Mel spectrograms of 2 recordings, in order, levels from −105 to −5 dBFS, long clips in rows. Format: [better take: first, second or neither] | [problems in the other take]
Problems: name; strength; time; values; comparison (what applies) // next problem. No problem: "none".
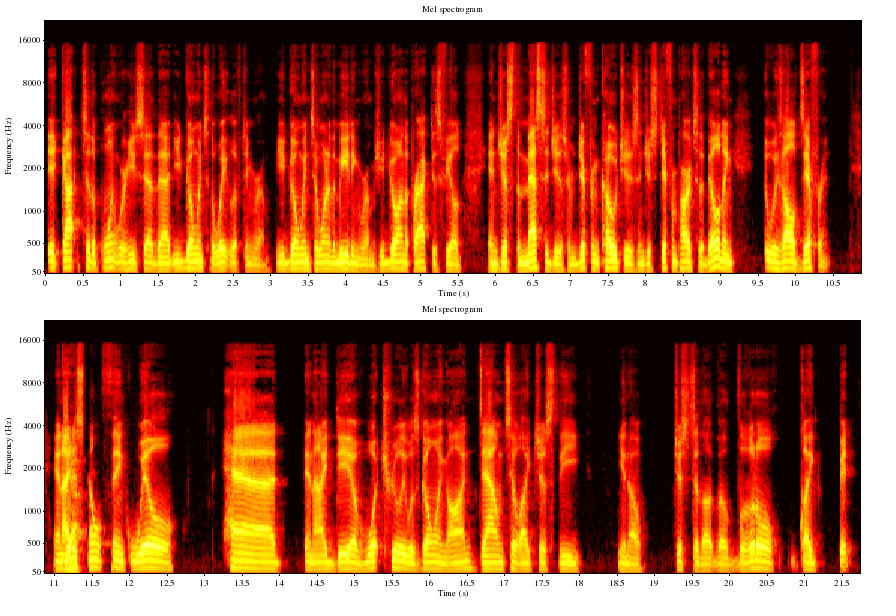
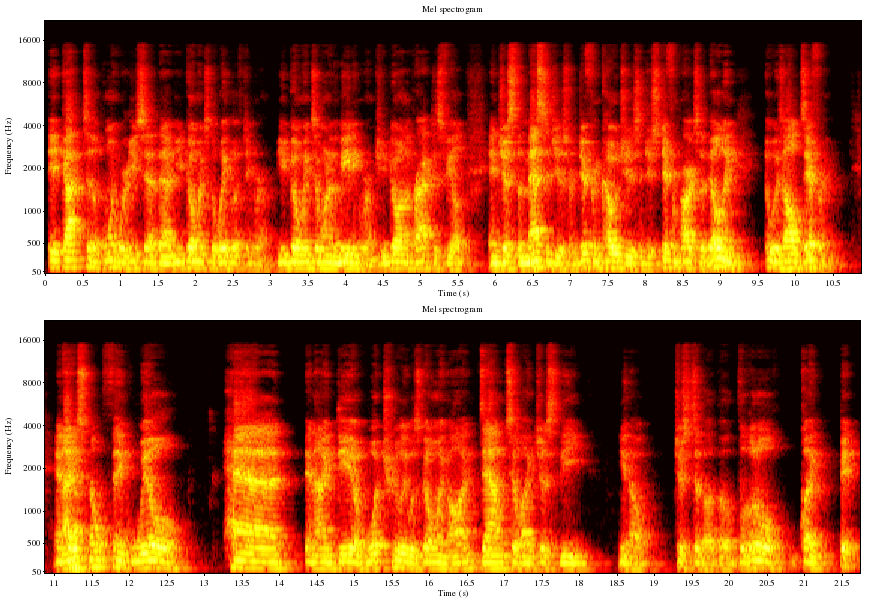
first | off-mic speech; far // room echo; noticeable; dies away in 0.4 s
